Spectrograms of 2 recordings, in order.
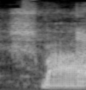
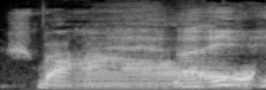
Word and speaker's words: Smaug: And I think it was Tolkien who, when he was writing, and he was talking about Smaug or Smaug or however. – Smaug. – I don't know how to pronounce that. – Smaug.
